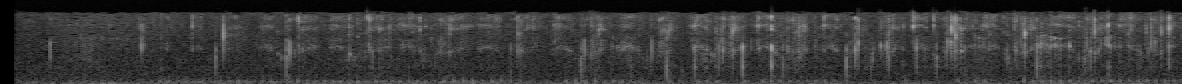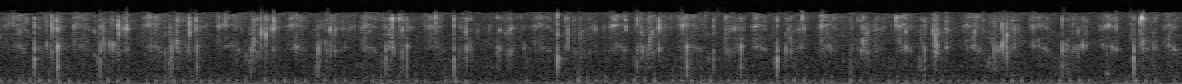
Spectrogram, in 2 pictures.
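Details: Cat eating food indoors: a dense stream of sharp crunching and chewing clicks throughout, with a low purring rumble underneath.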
